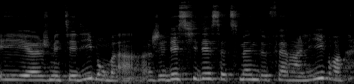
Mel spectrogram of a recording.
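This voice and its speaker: A woman's fairly high, somewhat breathy voice with ordinary pitch variation, at a moderate pace. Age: 30s. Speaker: author and professional coach. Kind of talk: interview-style book presentation. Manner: hesitant, frequent filler words.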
